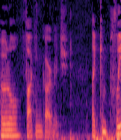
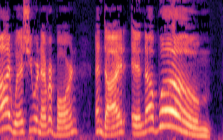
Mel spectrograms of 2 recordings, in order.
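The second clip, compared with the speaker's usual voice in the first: high, slow, loud mock inflection on wrong word. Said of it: "they put inflections on the wrong word".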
